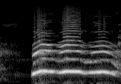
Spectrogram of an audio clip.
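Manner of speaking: high, loud whooping cheer; party cheering. Retold or imitated.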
